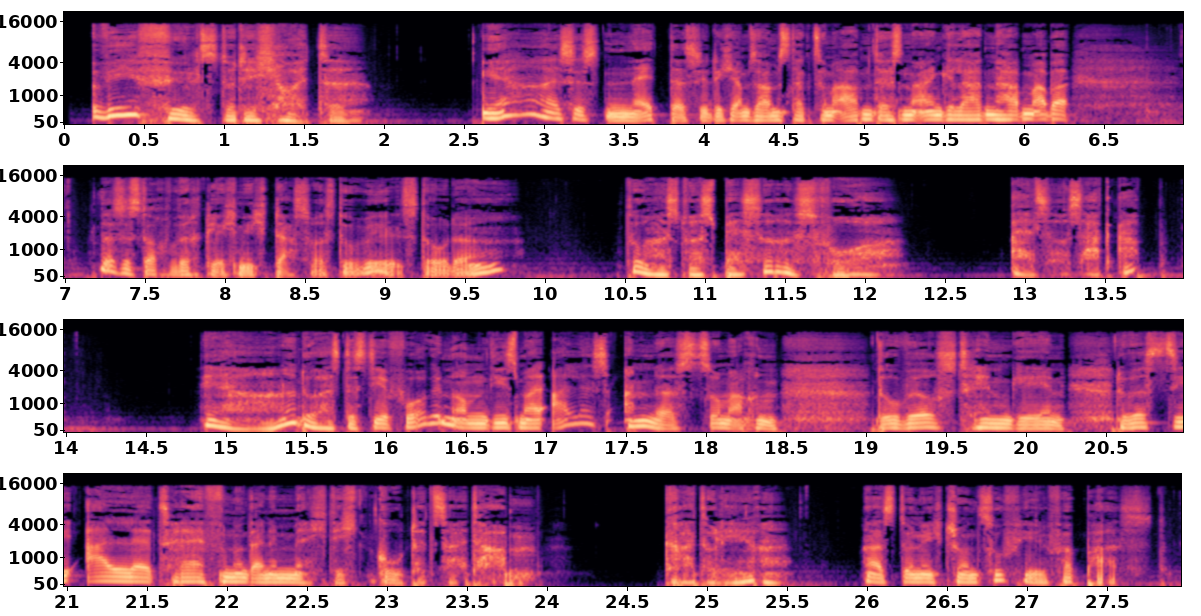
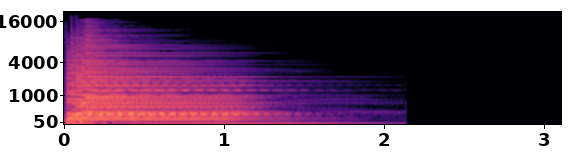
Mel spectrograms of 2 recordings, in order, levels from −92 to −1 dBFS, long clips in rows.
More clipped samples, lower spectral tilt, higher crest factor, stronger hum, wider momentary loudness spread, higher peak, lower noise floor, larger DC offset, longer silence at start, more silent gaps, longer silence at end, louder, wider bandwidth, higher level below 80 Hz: neither; about the same, -5 dB/octave vs -4.5 dB/octave; second, 14 dB vs 20 dB; neither; second, 9 LU vs 18 LU; first, 0 dBFS vs -10 dBFS; first, -76 dBFS vs -61 dBFS; neither; first, 0.15 s vs 0 s; neither; second, 0.1 s vs 0.95 s; first, -14 LUFS vs -26 LUFS; second, 15 kHz vs 17.5 kHz; first, -32 dBFS vs -50 dBFS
